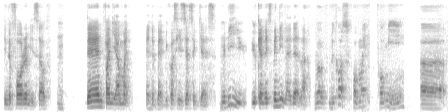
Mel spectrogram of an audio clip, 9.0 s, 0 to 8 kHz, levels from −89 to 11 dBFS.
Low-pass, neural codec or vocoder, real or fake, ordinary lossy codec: 7.2 kHz; none; real; none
